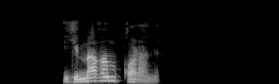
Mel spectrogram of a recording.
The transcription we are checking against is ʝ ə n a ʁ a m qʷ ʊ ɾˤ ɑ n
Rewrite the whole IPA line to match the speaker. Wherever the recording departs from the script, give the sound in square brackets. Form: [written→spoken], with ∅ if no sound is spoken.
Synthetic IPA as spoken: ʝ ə [n→m] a ʁ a m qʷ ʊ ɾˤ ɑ n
